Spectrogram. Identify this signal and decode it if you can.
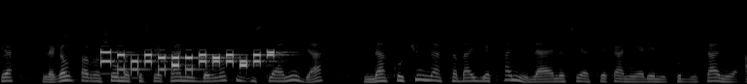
Multi-frequency trunk signalling (R1, as on North American trunks), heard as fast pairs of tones, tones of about 70 ms. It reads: KP 72945496939 ST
